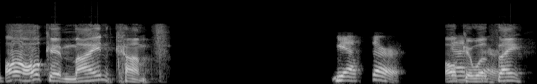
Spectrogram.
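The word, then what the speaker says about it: Mein Kampf: lady hey brother okay first it's pronounced mine comp M how do you say Hitler's book M mine mine like a land mine oh okay mine comp yes sir okay well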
